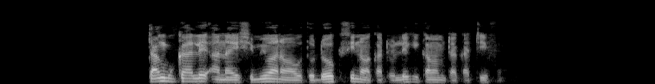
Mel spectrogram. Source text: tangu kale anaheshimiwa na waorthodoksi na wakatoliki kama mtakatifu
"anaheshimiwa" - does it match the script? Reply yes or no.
yes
